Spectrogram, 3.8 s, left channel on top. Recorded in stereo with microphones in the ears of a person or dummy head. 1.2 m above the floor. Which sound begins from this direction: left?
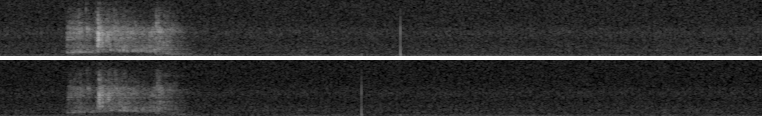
A splash, at 0.3 s.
